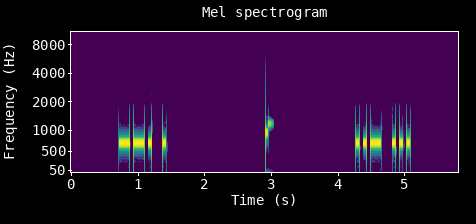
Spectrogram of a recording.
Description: Morse code, heard as a keyed tone, about 22 wpm, 700 Hz. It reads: GE US
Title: Top Two Letter Combinations in Words 22wpm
